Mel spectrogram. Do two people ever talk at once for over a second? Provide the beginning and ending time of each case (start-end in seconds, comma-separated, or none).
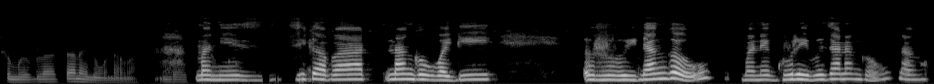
none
